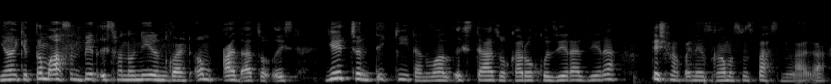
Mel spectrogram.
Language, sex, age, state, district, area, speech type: Kashmiri, female, 30-45, Jammu and Kashmir, Baramulla, rural, spontaneous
